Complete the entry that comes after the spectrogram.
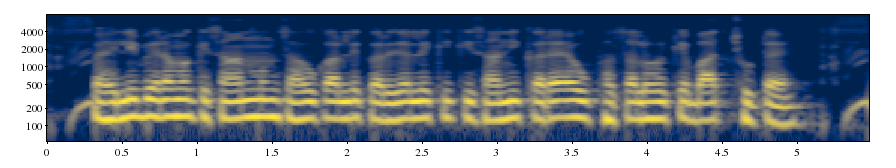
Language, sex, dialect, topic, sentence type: Chhattisgarhi, male, Central, agriculture, statement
